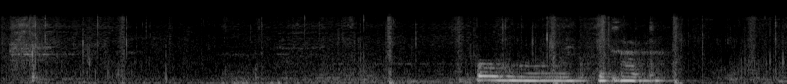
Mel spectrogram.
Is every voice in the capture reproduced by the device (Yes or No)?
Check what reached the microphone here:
No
